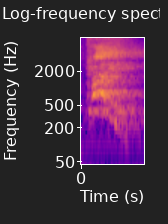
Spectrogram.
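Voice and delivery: loud, high coach's yell; shouted order. Retold or imitated. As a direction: bark the order across the mat. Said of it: "I go".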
